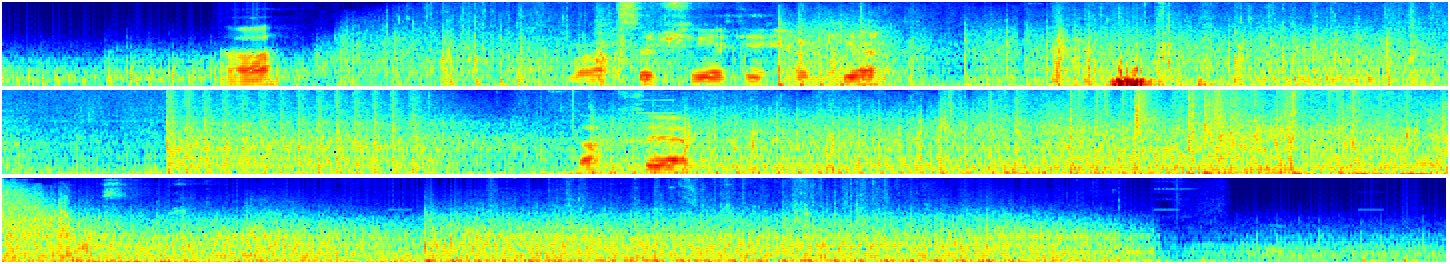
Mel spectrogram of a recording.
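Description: Rapid gunfire rattles and echoes indoors.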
